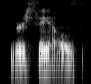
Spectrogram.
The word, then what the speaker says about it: Versailles: Um, Geneva, Versailles, the county seat of Ripley County, pronounced Versailles again. Like another, like wow, way to like. Anyways, rather than the French pronunciation, it has a historic feel.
